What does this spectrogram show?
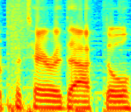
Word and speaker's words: pterodactyl: We're about to get tempestuous though, hopefully from our pterodactyl. Also, before anyone says anything, I know the P is silent, but it just sounds funnier, you know?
